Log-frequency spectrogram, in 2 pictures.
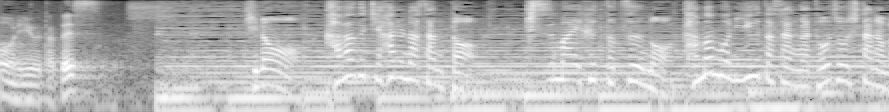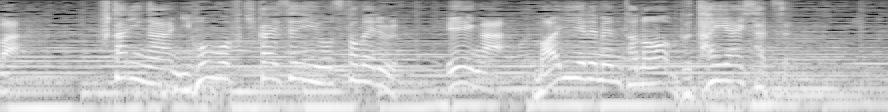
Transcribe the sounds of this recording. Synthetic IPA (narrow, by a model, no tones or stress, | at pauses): oɾijɯːt̪ad̪esɨ̥ | kʲino̞ːkʰaβaɡɯ̟t͡ɕihaɾɯ̟nasãnt̪o̞kʲi̥sɨmaiɸɯ̟t̪ːo̞t͡sɨːno̞t̪ʰamamo̞ɾʲijɯ̟ːt̪asãŋɡat̪o̞ːʑo̞ːɕi̥t̪ano̞βa | ɸɯ̥t̪aɾʲiŋaɲ̟iɦõ̞ŋ̃ːo̞ɸɯ̟̥kʲi̥kaise̞ːjɯo̞t͡sɨ̥t̪o̞me̞ɾɯ̟ | e̞ːŋa | maiie̞ɾe̞mẽ̞nt̪o̞no̞bɯ̟t̪aiaisat͡sɨ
